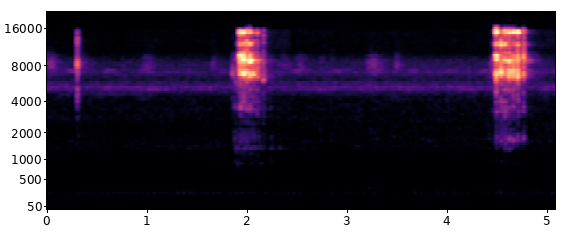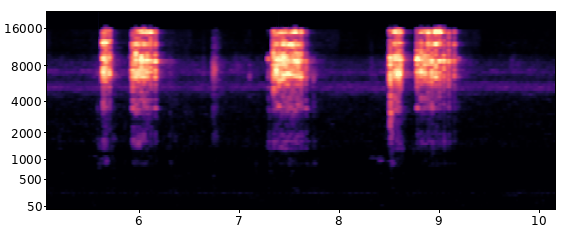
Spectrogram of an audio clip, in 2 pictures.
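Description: Hand ratchet clicking in seven short bursts as a 4G63 engine is turned over by hand, rotating its crank and camshafts through the timing belt.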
